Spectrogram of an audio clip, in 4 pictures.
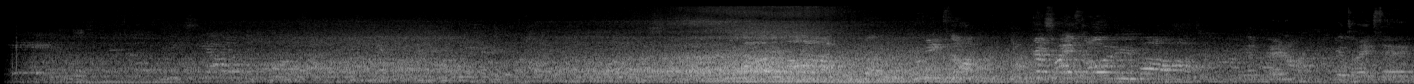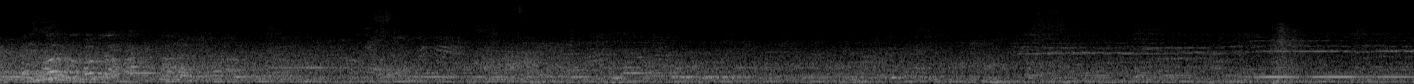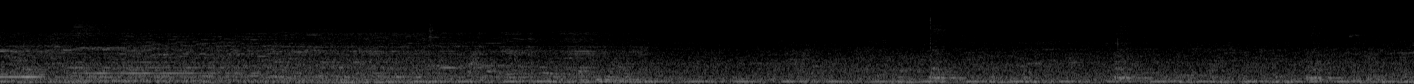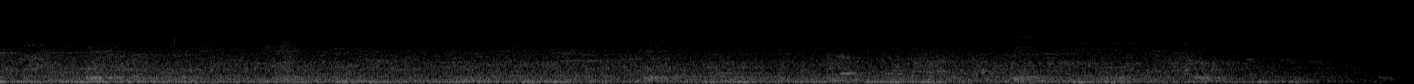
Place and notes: saarbrücken's soho. recorded after midnight, oct 18th, 2008.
